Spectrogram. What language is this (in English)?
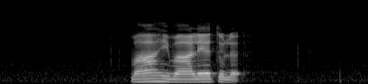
Sinhala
